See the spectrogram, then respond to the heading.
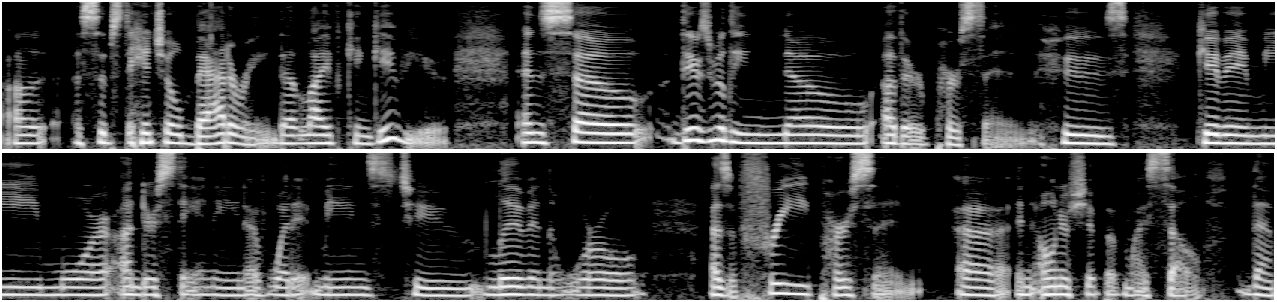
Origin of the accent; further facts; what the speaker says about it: Midwest, United States; now in Portland, United States; I came from Midwestern nice. You know, I understand that BS. I came from, like I said, a predominantly working class place. So, you know, there's a lot about Portland that I understood better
